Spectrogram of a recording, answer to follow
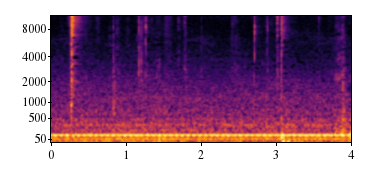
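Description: Clear adhesive tape handled and torn from a roll: a few short crackles, the sharpest about a third of a second in, over a steady low hum.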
